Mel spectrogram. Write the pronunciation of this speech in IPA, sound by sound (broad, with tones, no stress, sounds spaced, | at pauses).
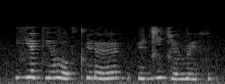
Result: zʲ æ˦ tʲ ɯ˨˦ l o˨ x tʼ y˦ ɾ ø˨˦ | ʔ y˨ d͡ʑ i˦ t͡ɕ ø˨ v ɳ y˨ x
